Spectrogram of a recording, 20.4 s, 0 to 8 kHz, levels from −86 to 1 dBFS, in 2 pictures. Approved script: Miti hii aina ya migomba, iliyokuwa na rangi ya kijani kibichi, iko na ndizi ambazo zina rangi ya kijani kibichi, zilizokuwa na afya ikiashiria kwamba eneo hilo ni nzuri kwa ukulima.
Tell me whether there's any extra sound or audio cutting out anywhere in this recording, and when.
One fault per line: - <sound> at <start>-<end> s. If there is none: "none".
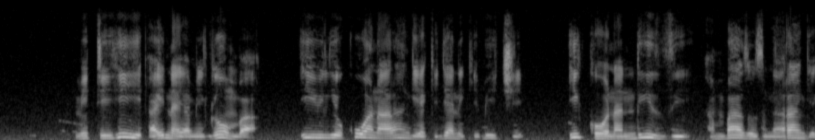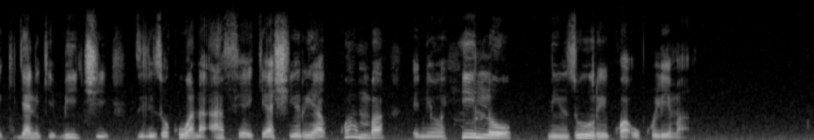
none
